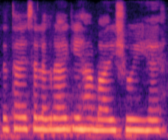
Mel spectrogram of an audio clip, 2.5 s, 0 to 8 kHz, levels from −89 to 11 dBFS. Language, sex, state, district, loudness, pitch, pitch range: Hindi, female, Uttar Pradesh, Lucknow, -11 LUFS, 235 Hz, 220-240 Hz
